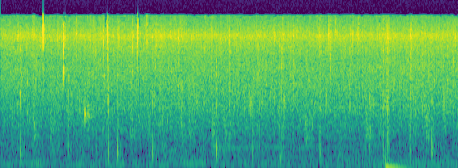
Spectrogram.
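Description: Rain falling steadily, with many separate drops ticking on a surface over a constant hiss. One louder hit comes a little before the end.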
